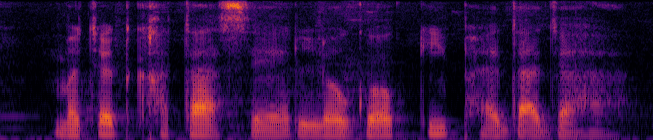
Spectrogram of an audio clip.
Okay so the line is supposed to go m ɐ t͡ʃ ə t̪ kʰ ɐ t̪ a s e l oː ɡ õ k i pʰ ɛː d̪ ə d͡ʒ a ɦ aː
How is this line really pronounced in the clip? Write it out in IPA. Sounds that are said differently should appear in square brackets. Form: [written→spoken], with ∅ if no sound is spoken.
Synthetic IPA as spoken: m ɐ t͡ʃ ə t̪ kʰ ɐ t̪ a s e l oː ɡ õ k i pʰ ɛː d̪ [ə→a] d͡ʒ a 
